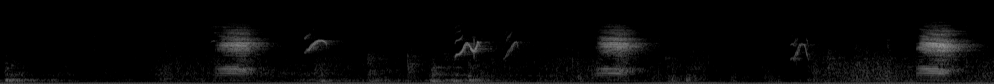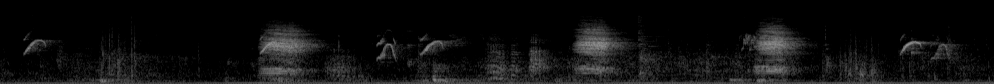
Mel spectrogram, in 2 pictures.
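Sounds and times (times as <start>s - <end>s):
tropical birds squawking and whistling: 1.5s - 3.4s, 4.6s - 6.5s, 9.2s - 10.6s, 12.4s - 16.4s, 17.2s - 19.8s.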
